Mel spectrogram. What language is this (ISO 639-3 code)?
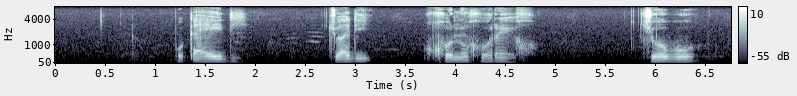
tsn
